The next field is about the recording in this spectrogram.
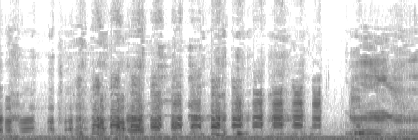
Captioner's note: JEFF starts laughing; ABED starts laughing too but it doesn’t match JEFF and TROY’s laugh at all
